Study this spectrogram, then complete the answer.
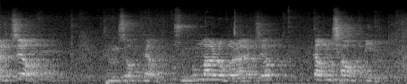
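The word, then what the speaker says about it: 邓小平: 덩차오핑.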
